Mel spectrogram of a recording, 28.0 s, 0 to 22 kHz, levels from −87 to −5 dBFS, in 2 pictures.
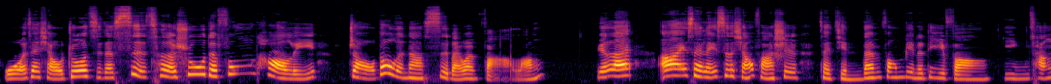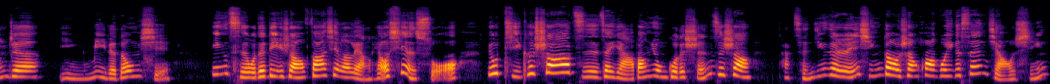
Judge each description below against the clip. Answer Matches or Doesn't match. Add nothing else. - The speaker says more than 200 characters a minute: Doesn't match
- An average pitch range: Doesn't match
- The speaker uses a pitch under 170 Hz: Doesn't match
